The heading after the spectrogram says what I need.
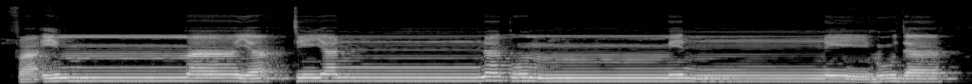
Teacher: Fa imma ya'tiyannakum minni huda. Mim sukun bertemu mim, kita masukkan mim yang pertama kepada mim yang kedua, kemudian disertai dengungan · Nun bertasydid juga sama, ya, didengungkan. Mim bertasydid, nun bertasydid, maka sama-sama kita dengungkan.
